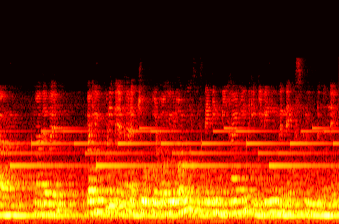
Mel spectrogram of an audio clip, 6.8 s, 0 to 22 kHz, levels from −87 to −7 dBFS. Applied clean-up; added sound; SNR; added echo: none; Piano; 19 dB; reverberation time 0.5 s.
